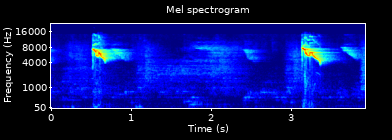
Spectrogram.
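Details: Buxtoni white-eye in strong breeding condition, hopping: two loud, very high, sharp downslurred twitter phrases about two and a half seconds apart, each followed by thin, soft trailing notes.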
